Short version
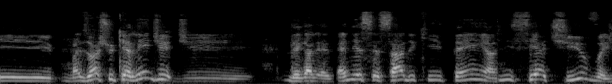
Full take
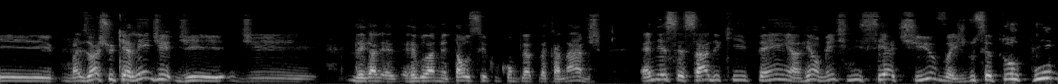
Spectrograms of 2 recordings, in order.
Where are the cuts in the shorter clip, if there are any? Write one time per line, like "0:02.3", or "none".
0:01.7
0:03.3
0:05.0

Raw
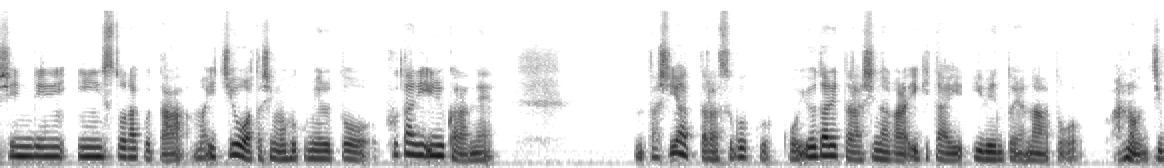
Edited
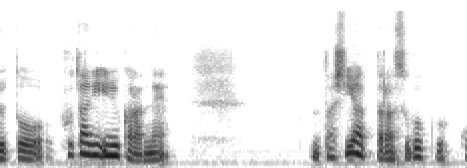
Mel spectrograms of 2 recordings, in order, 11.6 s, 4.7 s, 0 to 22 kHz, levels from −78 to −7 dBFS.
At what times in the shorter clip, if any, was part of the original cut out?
none

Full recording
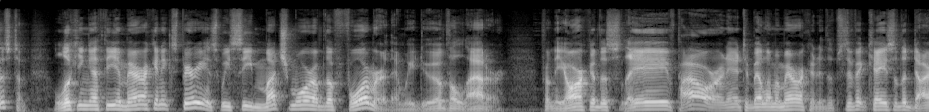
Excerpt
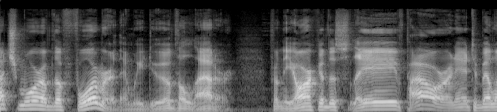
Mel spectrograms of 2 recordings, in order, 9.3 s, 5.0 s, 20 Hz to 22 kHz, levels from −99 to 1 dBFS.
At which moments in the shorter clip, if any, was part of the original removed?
none

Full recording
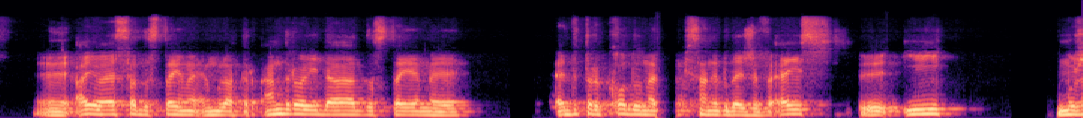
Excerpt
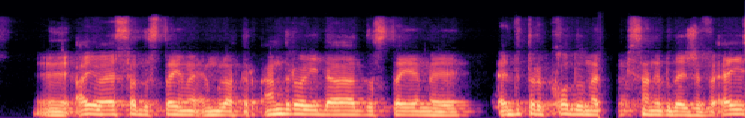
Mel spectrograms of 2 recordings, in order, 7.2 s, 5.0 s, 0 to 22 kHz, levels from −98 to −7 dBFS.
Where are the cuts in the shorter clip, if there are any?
0:03.2

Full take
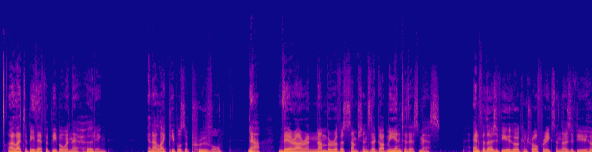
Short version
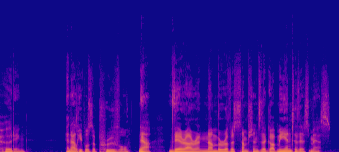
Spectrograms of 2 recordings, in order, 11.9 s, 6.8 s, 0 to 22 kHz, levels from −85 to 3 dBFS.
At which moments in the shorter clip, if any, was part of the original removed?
0:01.5
0:02.7

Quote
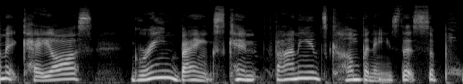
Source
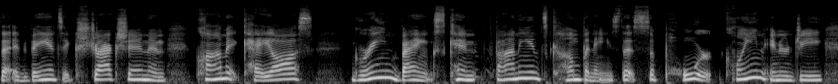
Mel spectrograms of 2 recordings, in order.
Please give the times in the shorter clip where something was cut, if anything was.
none

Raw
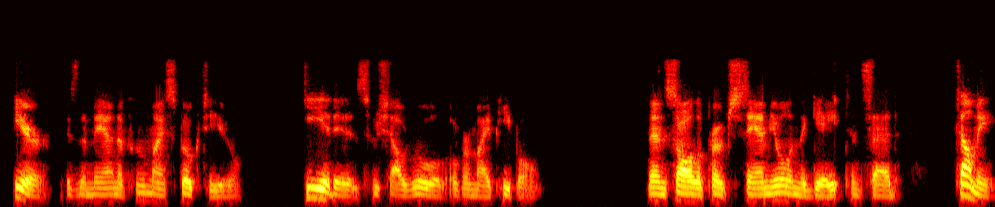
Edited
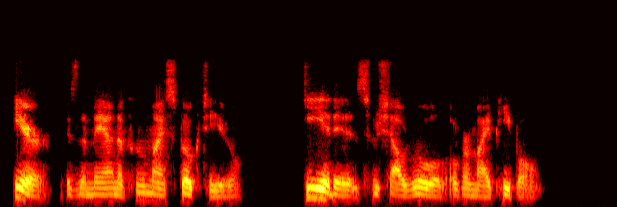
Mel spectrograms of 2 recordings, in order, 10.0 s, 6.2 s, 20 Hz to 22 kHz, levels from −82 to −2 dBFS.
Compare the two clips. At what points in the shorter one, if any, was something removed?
none

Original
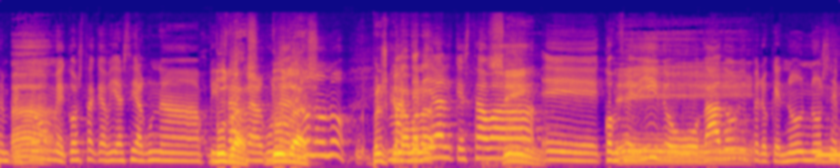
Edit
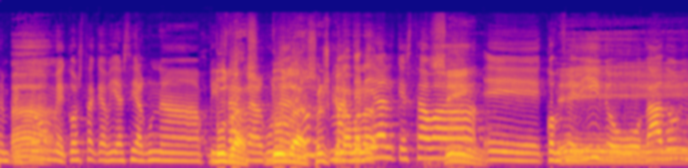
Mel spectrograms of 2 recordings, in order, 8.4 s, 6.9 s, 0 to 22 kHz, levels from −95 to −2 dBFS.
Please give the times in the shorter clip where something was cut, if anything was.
0:03.1

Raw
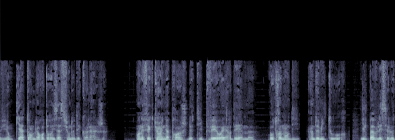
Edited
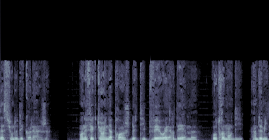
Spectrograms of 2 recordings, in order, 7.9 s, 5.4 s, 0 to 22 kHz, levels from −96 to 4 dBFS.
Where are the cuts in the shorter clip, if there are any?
none

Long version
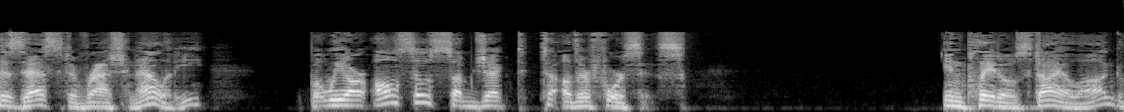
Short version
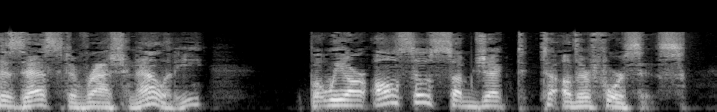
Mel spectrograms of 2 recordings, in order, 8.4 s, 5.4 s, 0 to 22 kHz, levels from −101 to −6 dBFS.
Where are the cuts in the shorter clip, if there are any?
none

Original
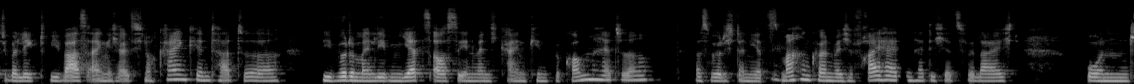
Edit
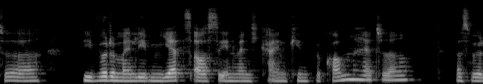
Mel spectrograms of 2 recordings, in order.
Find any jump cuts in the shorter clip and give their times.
none

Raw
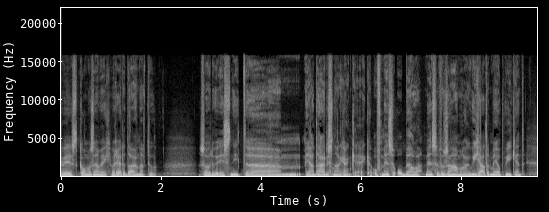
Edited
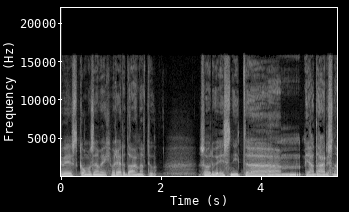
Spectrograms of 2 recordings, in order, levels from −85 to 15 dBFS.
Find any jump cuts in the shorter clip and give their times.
none

